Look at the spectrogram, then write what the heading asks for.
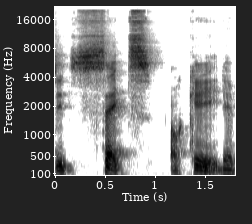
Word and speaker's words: sept: But that P, you don't pronounce it. It is silent. So you normally pronounce it set. Okay, the P is silent. So it is not sept, but set.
